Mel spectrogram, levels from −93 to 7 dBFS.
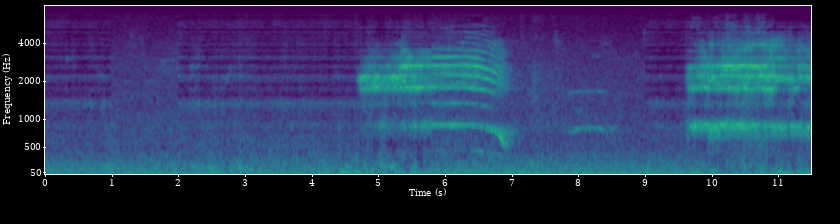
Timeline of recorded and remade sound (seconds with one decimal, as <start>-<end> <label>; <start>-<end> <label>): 0.0-1.0 remade; 1.0-2.0 recorded; 2.0-5.8 remade; 5.8-9.0 recorded; 9.0-11.5 remade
